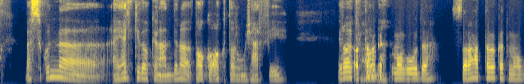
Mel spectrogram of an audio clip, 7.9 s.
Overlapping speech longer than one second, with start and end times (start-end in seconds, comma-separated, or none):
none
